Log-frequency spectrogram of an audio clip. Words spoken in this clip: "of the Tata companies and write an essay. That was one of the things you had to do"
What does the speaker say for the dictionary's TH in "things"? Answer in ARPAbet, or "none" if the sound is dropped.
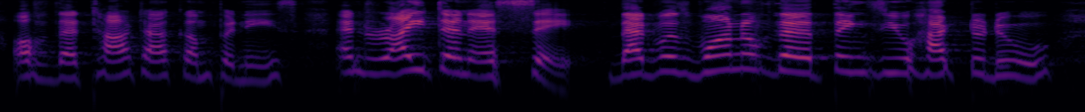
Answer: T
